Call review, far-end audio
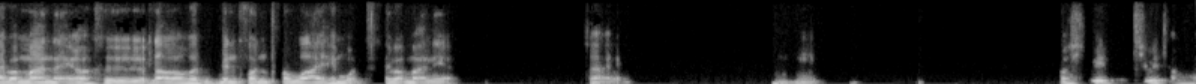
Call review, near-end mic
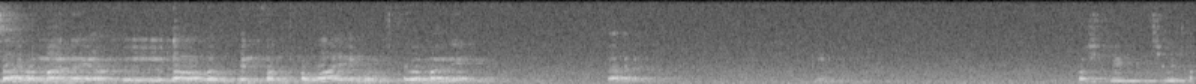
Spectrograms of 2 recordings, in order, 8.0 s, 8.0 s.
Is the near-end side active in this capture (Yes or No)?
No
